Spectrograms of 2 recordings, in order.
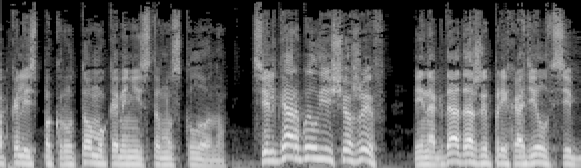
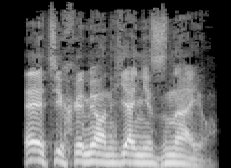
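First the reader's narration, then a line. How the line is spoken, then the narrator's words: Growled. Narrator (Russian): прорычал Карса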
